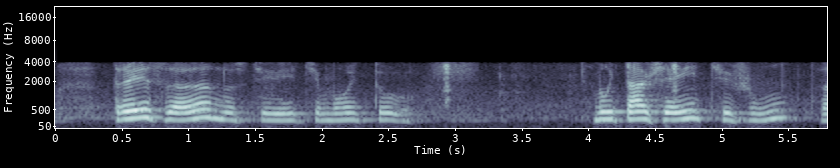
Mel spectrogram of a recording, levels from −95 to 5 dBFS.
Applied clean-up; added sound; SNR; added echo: none; Tap / Glass; 16 dB; none.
